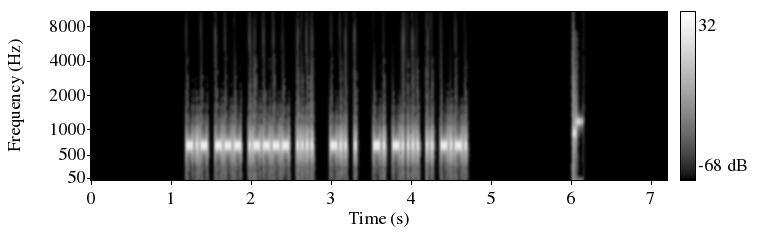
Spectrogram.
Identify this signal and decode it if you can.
Morse code, heard as a keyed tone, about 40 wpm, 700 Hz. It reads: KO1H DE N6IC
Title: USA Callsign DE Callsign - 4 Characters - 40wpm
